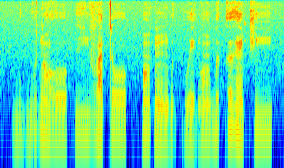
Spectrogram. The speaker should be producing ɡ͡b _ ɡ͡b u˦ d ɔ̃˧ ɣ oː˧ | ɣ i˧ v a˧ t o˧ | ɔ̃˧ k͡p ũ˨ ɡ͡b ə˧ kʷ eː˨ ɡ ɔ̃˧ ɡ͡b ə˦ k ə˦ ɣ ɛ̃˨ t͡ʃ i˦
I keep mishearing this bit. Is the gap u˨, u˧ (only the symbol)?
u˨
